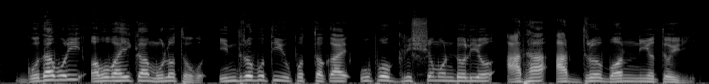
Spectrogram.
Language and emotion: Bengali, neutral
